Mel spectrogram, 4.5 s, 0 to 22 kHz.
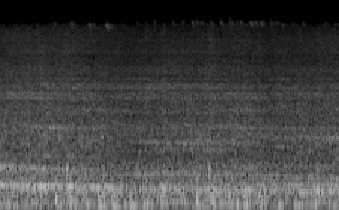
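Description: E231-1000 series electric commuter train running past at medium speed as it pulls into the station, a steady rumble of the cars on the rails with a steady whine over it.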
